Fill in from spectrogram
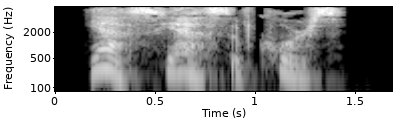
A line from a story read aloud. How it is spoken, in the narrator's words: he whispered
